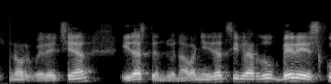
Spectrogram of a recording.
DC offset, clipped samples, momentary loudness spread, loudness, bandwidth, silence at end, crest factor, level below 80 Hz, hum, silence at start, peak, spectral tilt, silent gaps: under 0.1%; under 0.1%; 10 LU; -19 LUFS; 8 kHz; 0 s; 16 dB; -70 dBFS; none; 0.1 s; -2 dBFS; -4.5 dB/octave; none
